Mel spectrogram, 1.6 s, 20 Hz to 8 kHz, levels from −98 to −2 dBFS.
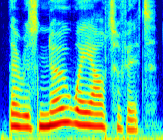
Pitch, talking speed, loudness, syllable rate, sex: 225 Hz, 260 wpm, -14 LUFS, 5.6 syllables/s, female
